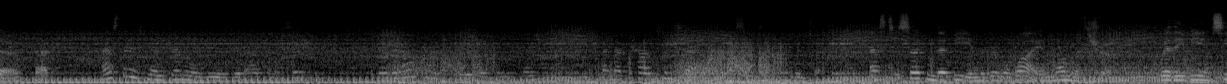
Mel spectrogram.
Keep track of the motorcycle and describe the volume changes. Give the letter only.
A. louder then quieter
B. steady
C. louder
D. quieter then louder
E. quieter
B.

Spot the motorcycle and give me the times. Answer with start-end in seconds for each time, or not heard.
0.0-12.2.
